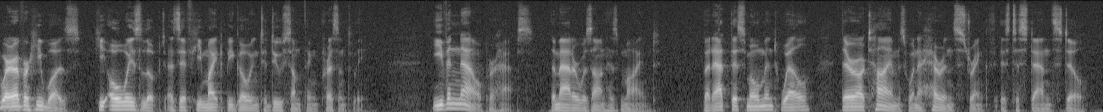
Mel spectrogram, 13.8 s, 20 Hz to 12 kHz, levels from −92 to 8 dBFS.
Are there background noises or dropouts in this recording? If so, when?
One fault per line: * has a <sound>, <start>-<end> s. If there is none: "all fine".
all fine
